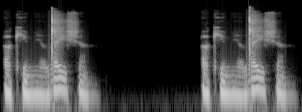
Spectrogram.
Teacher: Accumulate, accumulate. But in the noun accumulation, we place the primary or main stress closer to the end of the word. We have the secondary stress at the beginning of the word.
